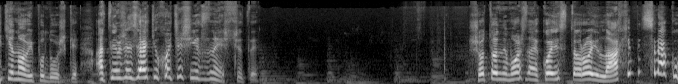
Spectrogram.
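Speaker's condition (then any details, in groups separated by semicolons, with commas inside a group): No condition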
